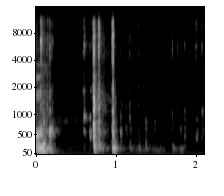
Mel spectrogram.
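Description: Computer keyboard typing: a few separate keystroke clicks in the first second, then fainter ticks.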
